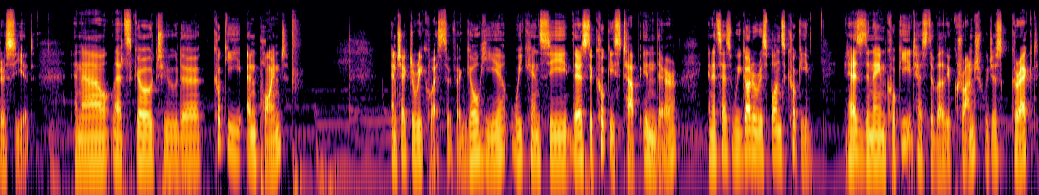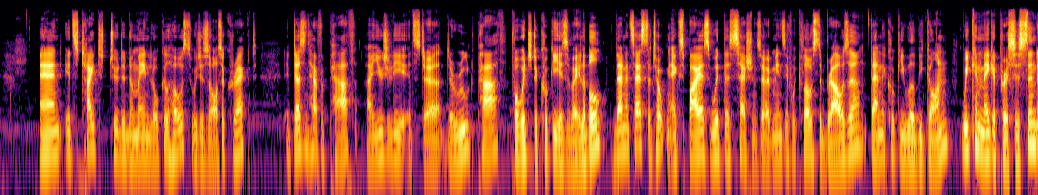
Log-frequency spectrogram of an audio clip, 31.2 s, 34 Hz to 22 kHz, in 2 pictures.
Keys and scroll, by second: 4.4 Return.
